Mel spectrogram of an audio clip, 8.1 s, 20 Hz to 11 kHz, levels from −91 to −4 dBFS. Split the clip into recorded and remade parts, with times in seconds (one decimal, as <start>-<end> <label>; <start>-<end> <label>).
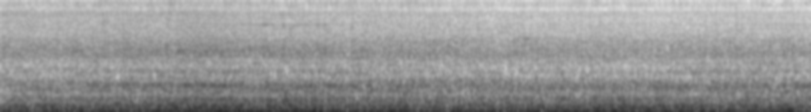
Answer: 0.0-1.0 recorded; 1.0-1.8 remade; 1.8-2.4 recorded; 2.4-8.1 remade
